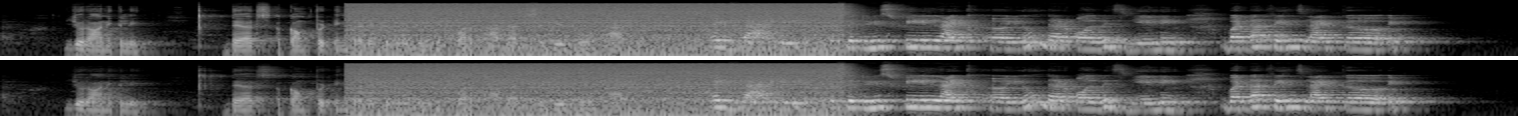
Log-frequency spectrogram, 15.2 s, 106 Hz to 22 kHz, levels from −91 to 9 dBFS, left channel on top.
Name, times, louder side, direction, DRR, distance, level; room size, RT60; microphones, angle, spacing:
voice 1, 0.6-1.4 2.2-6.3, left 3 dB, 70° left, 12 dB, 0.8 m, -30 dB
sound 1, 3.4-8.4, left 1 dB, ahead, 2.6 m, -25 dB
voice 2, 6.7-14.1, right 2 dB, 20° right, 2 dB, 2.1 m, -22 dB
16.0 x 11.0 x 7.1 m, 0.97 s
head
